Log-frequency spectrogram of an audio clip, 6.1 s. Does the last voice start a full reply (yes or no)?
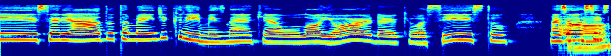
no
